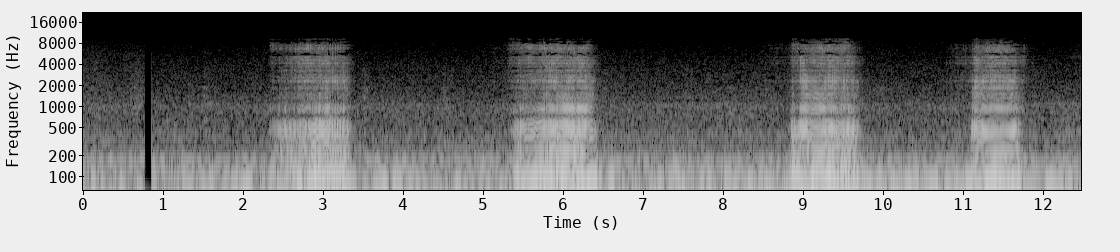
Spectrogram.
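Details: Snoring recorded overnight by a phone snore-tracking app beside the bed during sleep: loud low fluttering snores on breaths in, about 18 a minute, over steady room hum.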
